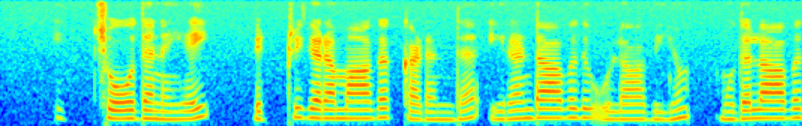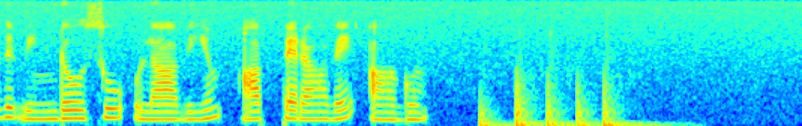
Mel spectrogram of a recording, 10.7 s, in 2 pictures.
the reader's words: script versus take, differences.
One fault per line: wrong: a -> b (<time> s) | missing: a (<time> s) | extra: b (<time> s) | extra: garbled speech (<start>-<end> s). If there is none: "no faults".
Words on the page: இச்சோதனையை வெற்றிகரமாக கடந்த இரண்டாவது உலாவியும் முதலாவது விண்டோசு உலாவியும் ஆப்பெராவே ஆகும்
no faults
